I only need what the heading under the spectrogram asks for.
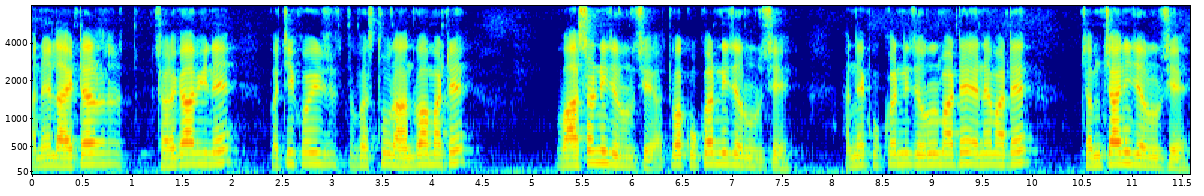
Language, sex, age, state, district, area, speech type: Gujarati, male, 60+, Gujarat, Ahmedabad, urban, spontaneous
